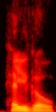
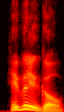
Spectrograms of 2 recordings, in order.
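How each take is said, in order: First: He and will merge into one short syllable. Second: He and will are said as separate full words.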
